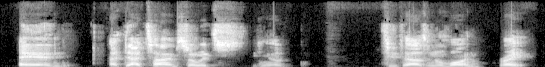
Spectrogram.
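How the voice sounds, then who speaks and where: With a New York accent, a man speaks in a fairly low pitch with ordinary pitch variation. His pace is very slow, with long, frequent pauses. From New York City, Queens. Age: 40s. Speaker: former TV wrestling producer. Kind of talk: interview storytelling. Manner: casual, many fillers and repetitions.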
